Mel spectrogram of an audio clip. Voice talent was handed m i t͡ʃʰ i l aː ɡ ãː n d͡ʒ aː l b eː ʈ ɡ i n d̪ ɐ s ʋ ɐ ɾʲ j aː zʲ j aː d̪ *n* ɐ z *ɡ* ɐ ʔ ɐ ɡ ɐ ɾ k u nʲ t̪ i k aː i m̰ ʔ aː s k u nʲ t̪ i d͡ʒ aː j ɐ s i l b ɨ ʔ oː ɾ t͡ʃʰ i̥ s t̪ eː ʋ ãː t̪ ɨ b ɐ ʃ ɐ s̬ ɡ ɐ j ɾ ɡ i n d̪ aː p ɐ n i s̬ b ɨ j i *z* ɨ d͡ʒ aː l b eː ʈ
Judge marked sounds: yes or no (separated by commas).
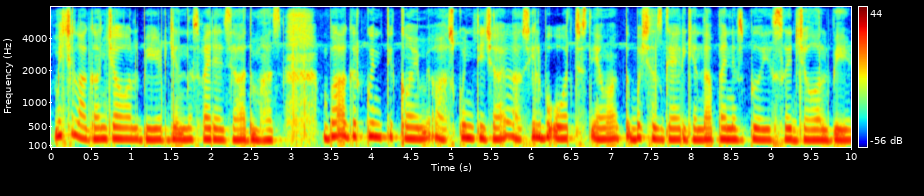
no, no, no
